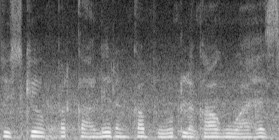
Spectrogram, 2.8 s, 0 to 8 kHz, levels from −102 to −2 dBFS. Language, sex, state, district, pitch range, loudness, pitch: Hindi, female, Uttar Pradesh, Lucknow, 205-230 Hz, -16 LUFS, 215 Hz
